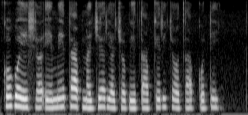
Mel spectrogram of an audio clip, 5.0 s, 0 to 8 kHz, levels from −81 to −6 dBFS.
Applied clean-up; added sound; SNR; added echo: none; none; none; none.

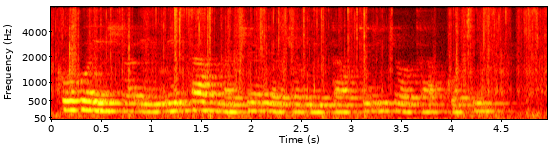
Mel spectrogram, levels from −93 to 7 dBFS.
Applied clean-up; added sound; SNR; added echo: none; Crackle; 11 dB; reverberation time 0.9 s.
